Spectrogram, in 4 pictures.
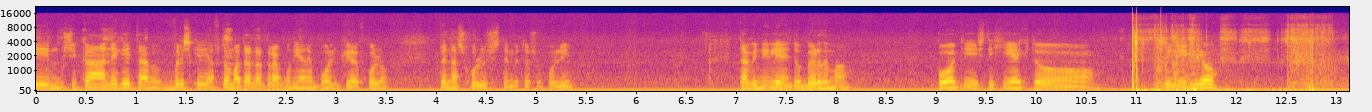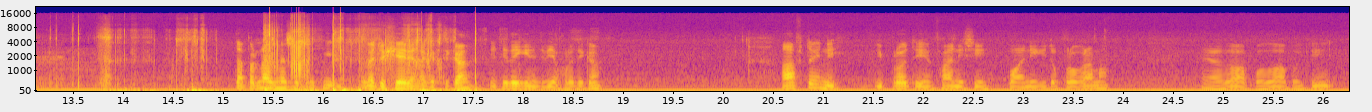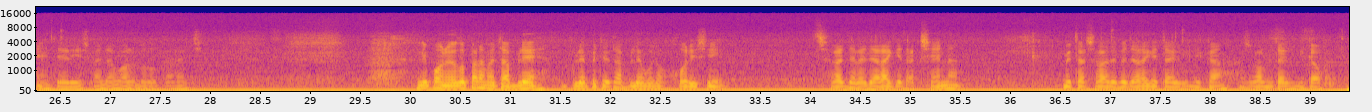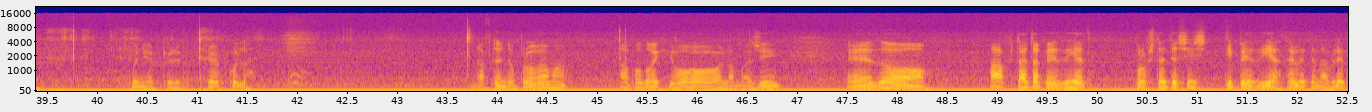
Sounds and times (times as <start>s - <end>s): Speech: 0.0s - 5.4s, 7.0s - 8.2s, 9.0s - 11.8s, 15.1s - 18.8s, 20.6s - 23.9s, 24.8s - 28.0s, 30.0s - 33.2s, 34.0s - 35.6s, 36.5s - 39.2s, 40.3s - 41.6s, 43.7s - 46.9s, 47.5s - 52.5s.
